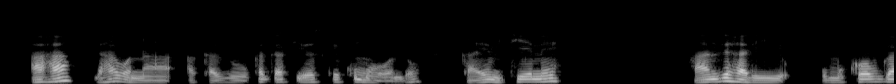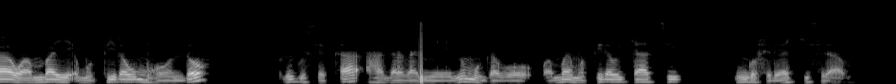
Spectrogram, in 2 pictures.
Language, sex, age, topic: Kinyarwanda, male, 36-49, finance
